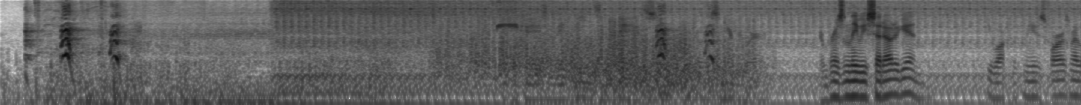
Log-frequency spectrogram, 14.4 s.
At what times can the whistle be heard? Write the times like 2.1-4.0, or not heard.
6.6-7.0.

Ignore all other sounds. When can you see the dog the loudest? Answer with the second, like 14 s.
1 s.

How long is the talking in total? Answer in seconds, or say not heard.
6 s.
